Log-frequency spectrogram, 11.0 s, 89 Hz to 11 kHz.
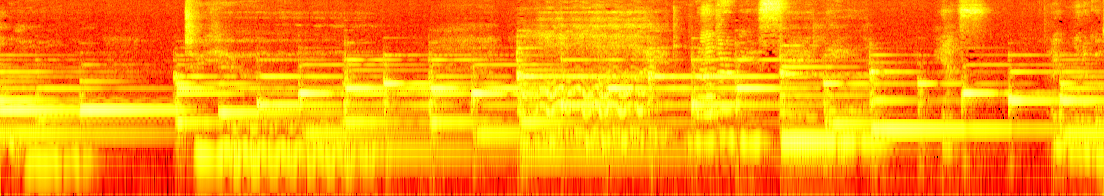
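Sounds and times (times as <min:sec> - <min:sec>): woman singing into a microphone: 0:00.0 - 0:01.1, 0:01.8 - 0:04.0, 0:05.2 - 0:09.8
piano accompaniment: 0:00.0 - 0:11.0.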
